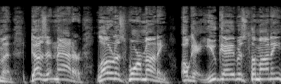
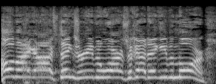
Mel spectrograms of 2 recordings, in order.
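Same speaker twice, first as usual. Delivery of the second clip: mock banker shrieking for more money; whiny panicked banker; 8 semitones higher, faster than usual. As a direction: ham up a desperate banker begging for cash. Mocking bankers begging for bailouts.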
